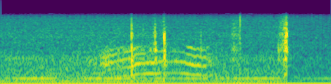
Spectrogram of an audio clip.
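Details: Male cat on a balcony, watching a pigeon; soft wavering chirping meows and short clicks under a steady low hum, with a person urging him on.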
